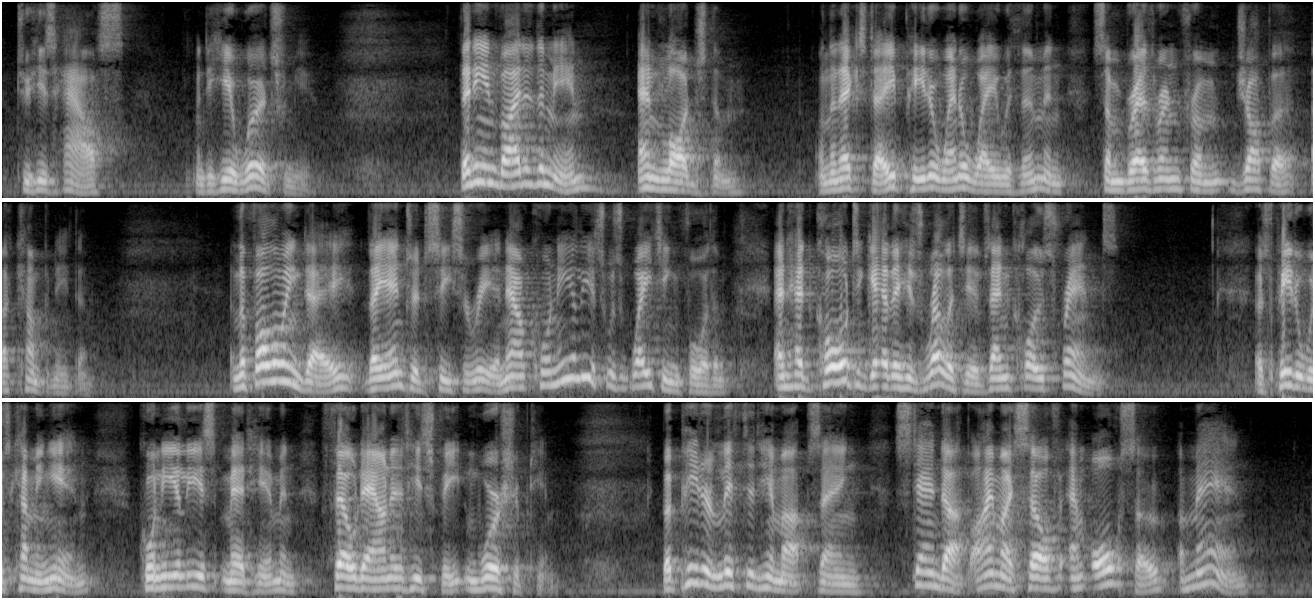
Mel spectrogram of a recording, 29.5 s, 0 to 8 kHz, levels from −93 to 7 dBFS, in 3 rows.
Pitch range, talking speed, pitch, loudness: 105-165 Hz, 175 wpm, 135 Hz, -15 LUFS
